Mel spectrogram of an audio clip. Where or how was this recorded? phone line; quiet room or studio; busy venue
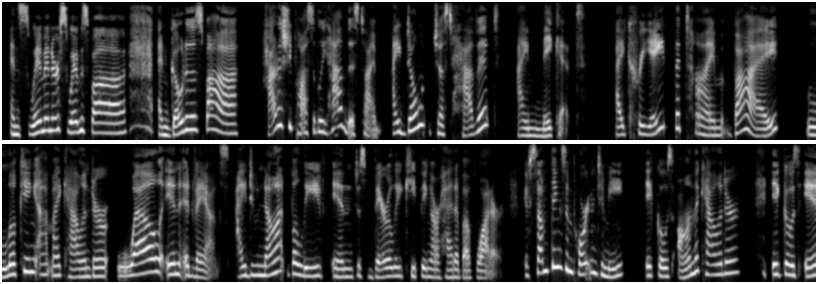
quiet room or studio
